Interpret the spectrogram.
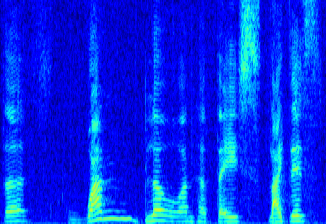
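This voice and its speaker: An actor playing an unhinged, menacing musician turned killer in a melodramatic 1940s radio drama. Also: male voice, sits high, lively intonation, takes it slowly. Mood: cold menace. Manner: melodramatic, swinging from hushed menace to ranting. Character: unhinged male pianist turned strangler, menacing and wild. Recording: noisy vintage 1940s radio recording.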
